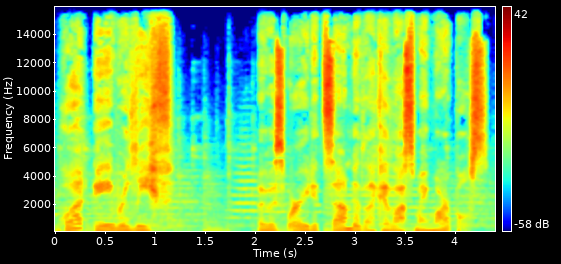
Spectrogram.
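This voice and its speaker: An earnest young woman, voiced by an actress, speaks in a high voice with some hesitation. Game music runs behind her. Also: measured pace, natural voice. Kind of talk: video game voice acting.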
